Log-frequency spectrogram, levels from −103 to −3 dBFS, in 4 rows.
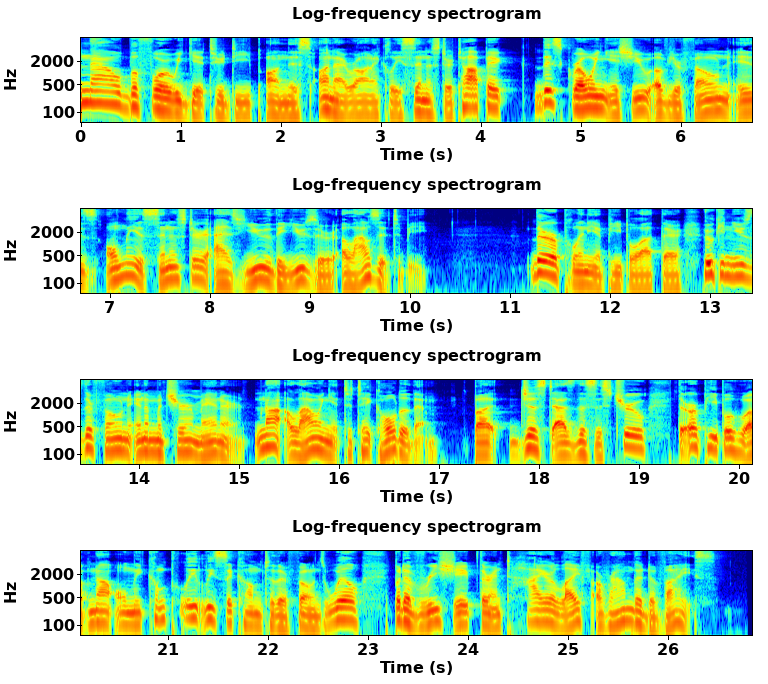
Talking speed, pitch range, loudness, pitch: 180 wpm, 90-130 Hz, -24 LUFS, 110 Hz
